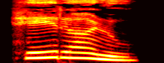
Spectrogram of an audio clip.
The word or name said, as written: ಹೇರಾಳು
